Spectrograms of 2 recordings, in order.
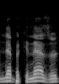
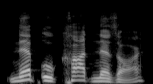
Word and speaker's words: Nebuchadnezzar: nebu shz I'm sorry nebu Nezar that's how you say it not Nebuchadnezzar it's nebukadnezar king of Babylon had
